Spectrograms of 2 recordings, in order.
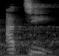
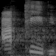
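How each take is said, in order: First: The middle consonant is a ch sound. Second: The middle consonant is a k sound. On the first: The speaker calls it wrong. "bukan Aci" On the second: The speaker calls it right. "Aki dibaca"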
